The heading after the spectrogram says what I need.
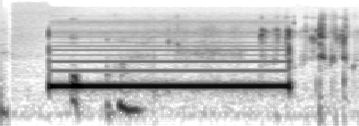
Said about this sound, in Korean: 전화 연결 한번 해보겠습니다.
